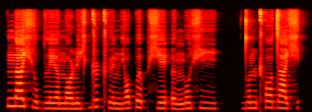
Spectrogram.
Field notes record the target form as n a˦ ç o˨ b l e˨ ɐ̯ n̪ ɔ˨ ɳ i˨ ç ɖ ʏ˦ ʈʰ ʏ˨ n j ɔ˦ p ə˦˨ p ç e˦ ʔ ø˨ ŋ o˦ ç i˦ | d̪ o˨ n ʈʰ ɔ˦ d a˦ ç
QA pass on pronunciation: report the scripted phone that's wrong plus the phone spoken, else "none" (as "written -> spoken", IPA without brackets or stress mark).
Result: ø˨ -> ə˨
